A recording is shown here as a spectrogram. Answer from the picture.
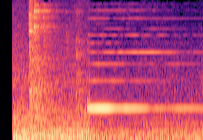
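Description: Elevator car running with a low rumble, then a single bell-like elevator chime about a second in that rings on and slowly fades.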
